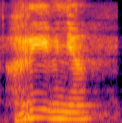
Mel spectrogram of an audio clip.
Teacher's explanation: The h isn't very strong. It is saying hrivna.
